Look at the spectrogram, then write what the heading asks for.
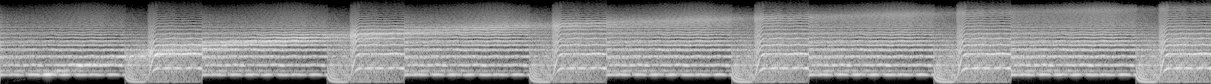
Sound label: NRG Lead, trance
